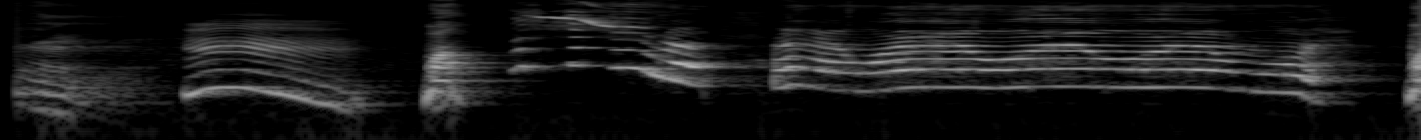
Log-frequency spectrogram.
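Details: Husky puppy talking in a toilet: a run of whining, yodel-like howls that swoop up and down in pitch, then a long, steady, wavering note lasting about three seconds, with short breaks between phrases.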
